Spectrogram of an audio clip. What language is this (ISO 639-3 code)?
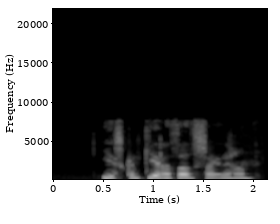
isl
